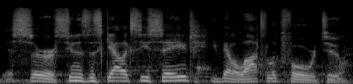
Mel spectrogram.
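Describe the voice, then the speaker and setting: An actor playing a boastful, smooth-talking combat medic in a video game, joking and flattering himself. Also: male voice, medium pitch, a little fast, long reverb tail, a little hiss or hum, close to an everyday voice. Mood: cocky. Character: cocky boastful man, a frontier combat medic. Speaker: companion character in a video game. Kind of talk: video game character dialogue.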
